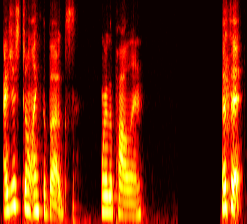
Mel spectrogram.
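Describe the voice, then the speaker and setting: A woman podcast co-host chatting casually and informally in a halting, filler-heavy way. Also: medium pitch, animated, slightly rough, dull audio.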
